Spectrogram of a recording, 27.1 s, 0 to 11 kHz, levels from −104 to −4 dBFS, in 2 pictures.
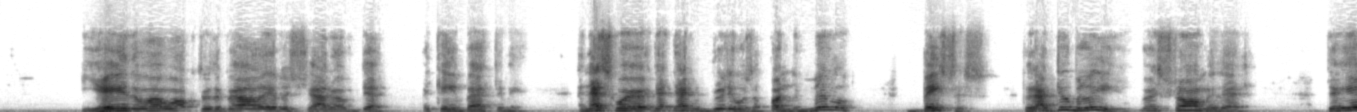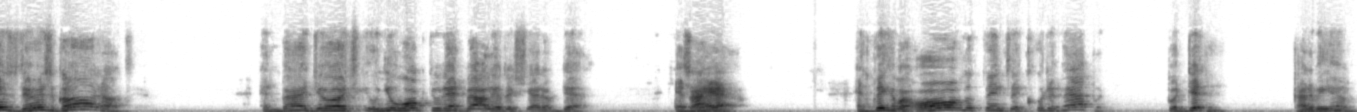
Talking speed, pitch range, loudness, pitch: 160 wpm, 145-205 Hz, -24 LUFS, 170 Hz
